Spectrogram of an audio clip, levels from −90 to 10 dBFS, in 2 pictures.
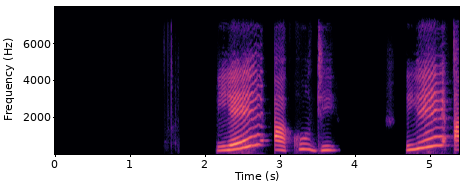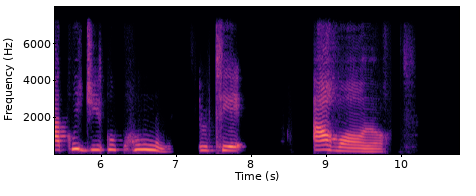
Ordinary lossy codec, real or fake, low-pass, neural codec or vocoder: none; fake; 7.2 kHz; codec, 16 kHz, 0.5 kbps, X-Codec, HuBERT features, trained on balanced general audio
